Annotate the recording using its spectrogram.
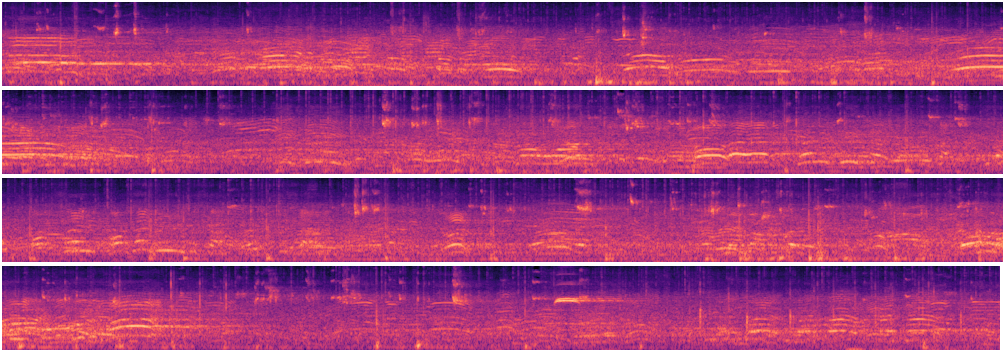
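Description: Live basketball game sound in a large arena: a basketball bouncing on the hardwood court amid indistinct calls and chatter from players and spectators.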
